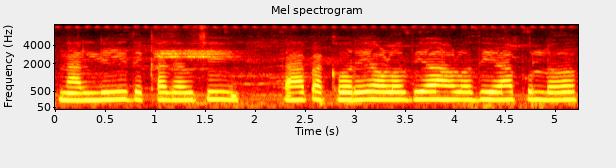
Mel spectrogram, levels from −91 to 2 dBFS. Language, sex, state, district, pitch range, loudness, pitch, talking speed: Odia, male, Odisha, Khordha, 230-240 Hz, -15 LUFS, 235 Hz, 70 wpm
